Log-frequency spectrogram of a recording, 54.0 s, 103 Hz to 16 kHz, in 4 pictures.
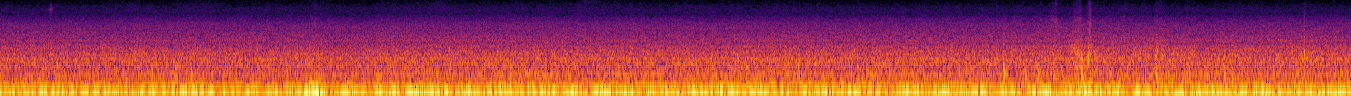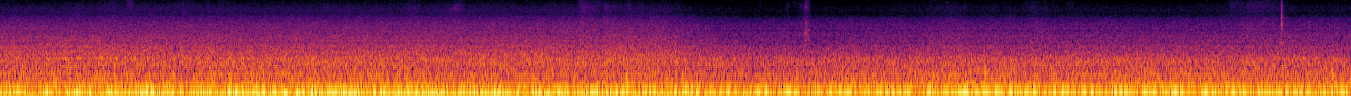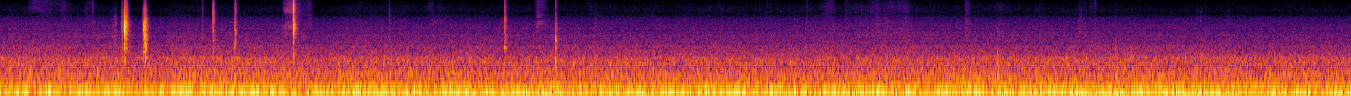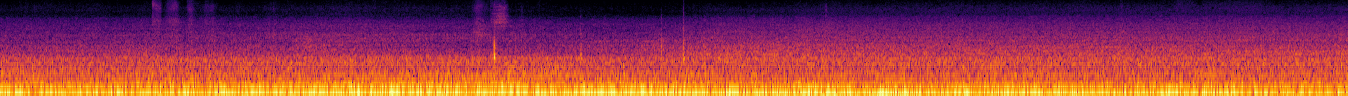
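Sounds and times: air-conditioning fan: 0:00.0 - 0:54.0
vehicle cabin low rumble: 0:00.0 - 0:54.0.

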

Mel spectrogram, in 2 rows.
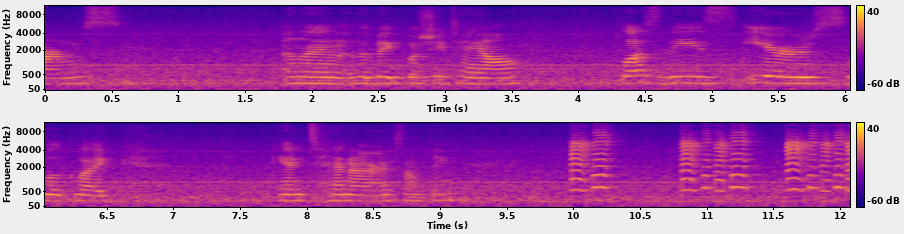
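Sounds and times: dog toy squeaks: 0:10.0 - 0:12.0.

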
